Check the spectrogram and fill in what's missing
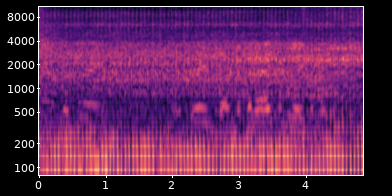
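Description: A motorcycle engine idles close by with a steady, low, pulsing throb, while people talk over it.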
